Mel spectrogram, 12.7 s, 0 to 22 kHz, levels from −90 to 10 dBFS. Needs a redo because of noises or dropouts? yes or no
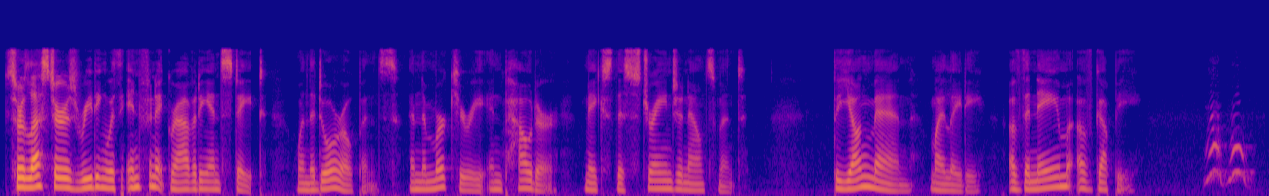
yes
